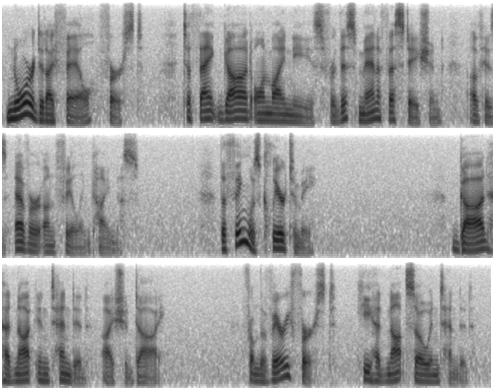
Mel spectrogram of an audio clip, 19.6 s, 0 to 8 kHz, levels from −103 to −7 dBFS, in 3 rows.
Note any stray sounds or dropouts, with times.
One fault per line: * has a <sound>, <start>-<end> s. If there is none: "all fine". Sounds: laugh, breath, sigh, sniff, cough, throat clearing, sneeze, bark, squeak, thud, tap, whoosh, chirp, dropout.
all fine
